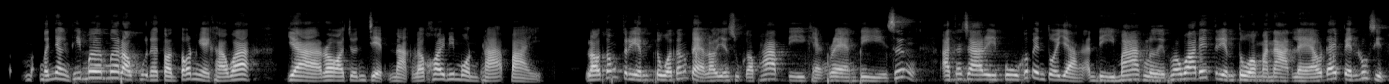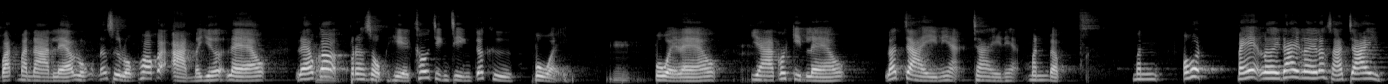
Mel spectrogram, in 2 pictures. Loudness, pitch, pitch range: -18 LUFS, 205 Hz, 180-245 Hz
